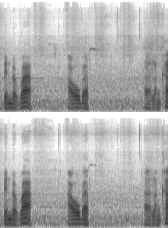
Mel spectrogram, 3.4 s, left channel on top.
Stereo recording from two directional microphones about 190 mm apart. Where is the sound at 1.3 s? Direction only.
30° right (ahead or behind).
